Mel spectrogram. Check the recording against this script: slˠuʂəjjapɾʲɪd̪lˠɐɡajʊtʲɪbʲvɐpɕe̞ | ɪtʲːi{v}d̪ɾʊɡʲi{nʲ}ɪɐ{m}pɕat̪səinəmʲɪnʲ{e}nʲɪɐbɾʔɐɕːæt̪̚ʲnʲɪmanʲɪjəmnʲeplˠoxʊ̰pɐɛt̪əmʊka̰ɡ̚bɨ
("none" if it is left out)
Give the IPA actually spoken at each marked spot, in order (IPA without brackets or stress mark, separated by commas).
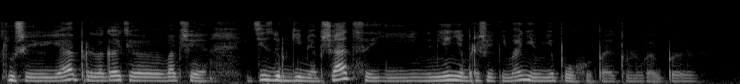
z, mʲ, none, a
